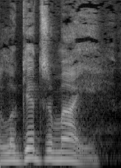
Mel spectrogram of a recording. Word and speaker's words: logizomai: The Greek word is logizomai, or logizomai, proper pronunciation.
